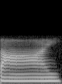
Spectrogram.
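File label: "daai6", Cantonese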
